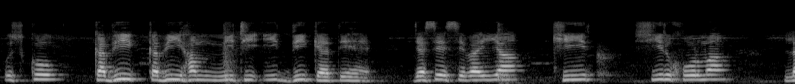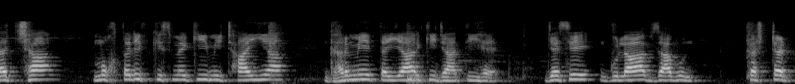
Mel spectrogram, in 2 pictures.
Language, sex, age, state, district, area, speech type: Urdu, male, 18-30, Bihar, Purnia, rural, spontaneous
